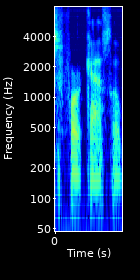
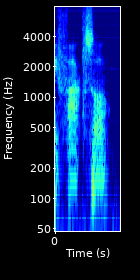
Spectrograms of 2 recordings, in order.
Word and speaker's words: forecastle: So foxhole spelled forecastle and sometimes pronounced as forecastle, but it's really foxhole.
